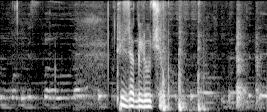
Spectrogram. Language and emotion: Russian, neutral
